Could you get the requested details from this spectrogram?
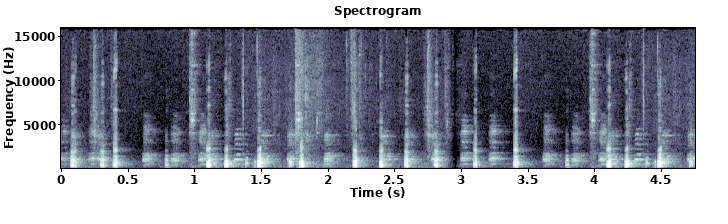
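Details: Chickens on a village farm clucking steadily: dense, short throaty clucks repeated several times a second in uneven bursts, some louder notes standing out, with no other clear sounds.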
